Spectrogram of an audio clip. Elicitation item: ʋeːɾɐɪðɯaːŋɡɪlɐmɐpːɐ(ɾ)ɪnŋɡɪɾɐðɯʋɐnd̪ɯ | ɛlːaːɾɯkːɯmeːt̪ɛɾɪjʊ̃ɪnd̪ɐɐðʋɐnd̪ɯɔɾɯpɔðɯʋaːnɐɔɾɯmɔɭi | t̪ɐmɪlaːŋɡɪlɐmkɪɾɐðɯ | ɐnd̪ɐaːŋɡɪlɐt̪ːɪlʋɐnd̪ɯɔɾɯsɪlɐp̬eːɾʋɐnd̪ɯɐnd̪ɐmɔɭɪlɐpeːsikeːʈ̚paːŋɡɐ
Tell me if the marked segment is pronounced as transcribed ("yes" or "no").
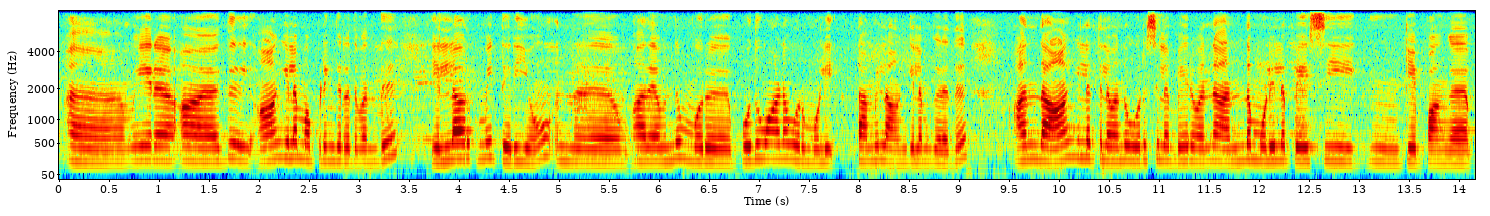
no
